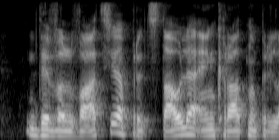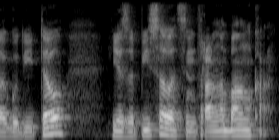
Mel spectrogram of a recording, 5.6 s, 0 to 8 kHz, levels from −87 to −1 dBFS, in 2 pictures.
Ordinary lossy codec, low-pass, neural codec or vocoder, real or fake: none; 7.2 kHz; none; real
